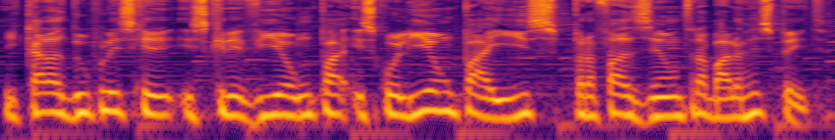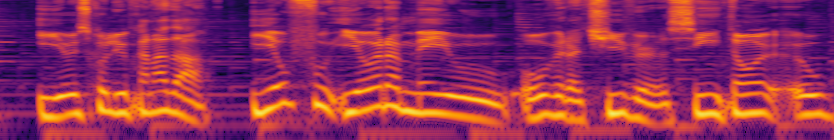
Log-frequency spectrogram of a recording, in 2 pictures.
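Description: A man's voice: fairly high pitch, fast talker, few pauses, faint music behind. Chatty Brazilian man telling stories. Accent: Brazilian Portuguese. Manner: animated storyteller, many fillers. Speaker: guest musician. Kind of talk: casual chat.

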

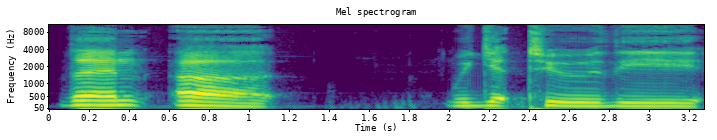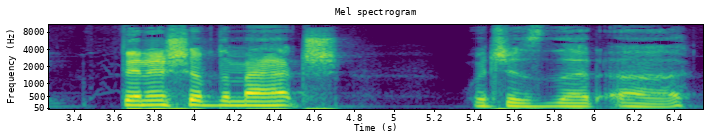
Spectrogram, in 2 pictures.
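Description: A man co-hosting a podcast, recapping a wrestling event in a rambling, hesitant way with frequent laughs. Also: fairly high pitch. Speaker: podcast co-host.

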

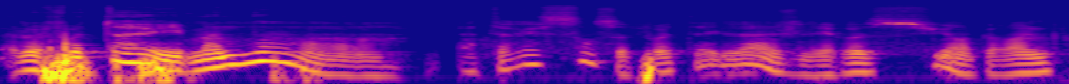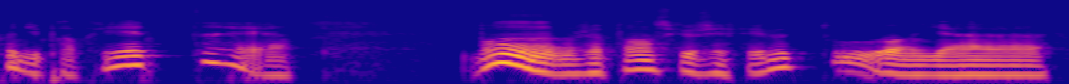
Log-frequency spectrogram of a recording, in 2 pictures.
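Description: A man with a French accent and a very low, gravelly voice that has a dark, mellow tone. He talks slowly in a wandering, musing way, mocking himself as he walks through his small bedroom for a vlog. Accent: French from France. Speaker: vlogger. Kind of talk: rambling room-tour monologue.

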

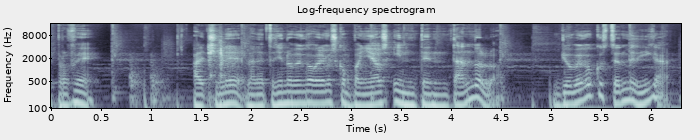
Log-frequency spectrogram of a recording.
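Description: A young man with a Mexican accent talking casually, blunt and full of profanity and street slang as he rants. His voice sits mid-range, and faint music runs behind him. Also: medium pitch. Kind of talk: casual chat. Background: background music.

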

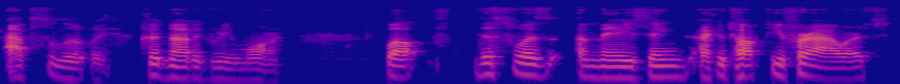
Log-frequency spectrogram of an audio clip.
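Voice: mid-range voice, moderate pace, fairly bright tone. A podcast host with a Brooklyn accent, talking conversationally and earnestly, repeating phrases for emphasis.

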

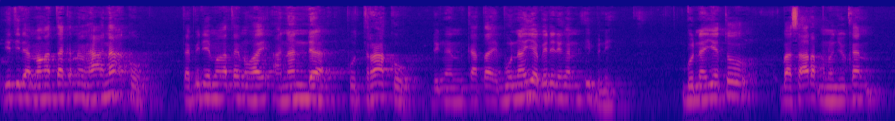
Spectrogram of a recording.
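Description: This middle-aged man speaks, and his voice sits fairly high for a man. He preaches with animated storytelling and often pauses so the listeners can finish his sentences. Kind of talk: sermon.

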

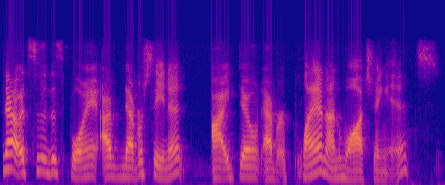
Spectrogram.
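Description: A woman's voice: sits low, very animated, normal speed, lo-fi sound. A woman giving blunt, opinionated remarks in a casual chat among friends while watching a movie.

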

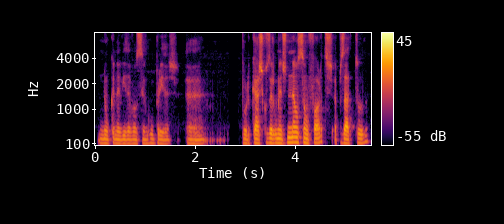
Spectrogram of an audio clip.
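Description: A man's voice: fairly low pitch, level tone, a little fast, darkish tone, breathy edge. A man with a European Portuguese accent talking casually about the games industry as a podcast co-host.

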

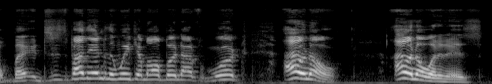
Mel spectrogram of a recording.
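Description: A high-voiced man hosts a solo podcast and talks loud and fast on his feet. His pitch leaps up and down a lot as he rambles and interrupts himself. He sounds excitable and unscripted. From Italian heritage. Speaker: podcast host.

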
